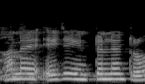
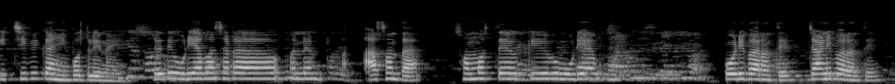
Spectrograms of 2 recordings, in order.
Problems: constant background noise, continuous background conversations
